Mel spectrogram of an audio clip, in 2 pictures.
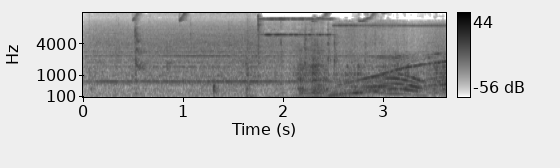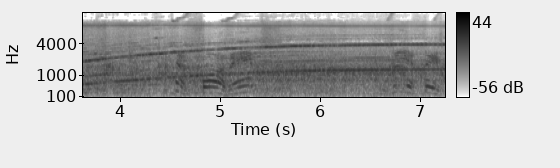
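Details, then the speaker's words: Generator driven through a Huanyang VFD, restarted under load after stalling: a whine climbs in pitch, then levels to an even high tone as the motor reaches speed and holds. Normal running; the VFD draws 5 A, about 2 A on the mains. "It should run this thing without any drama, but it took a bit of stalling there as I loaded it up. Let's start it under load again."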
